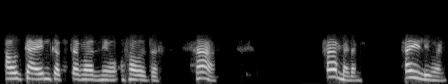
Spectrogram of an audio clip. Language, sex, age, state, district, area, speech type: Kannada, female, 30-45, Karnataka, Dharwad, urban, conversation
